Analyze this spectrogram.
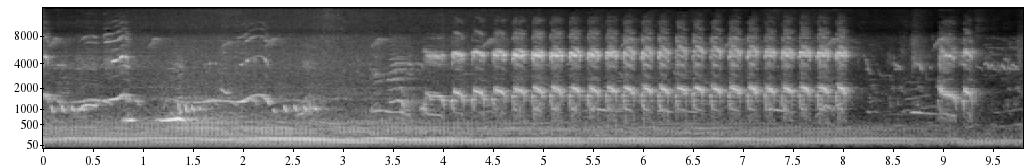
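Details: Caged white-crested laughingthrush being trained to sing, 2020 season; rising and falling whistled notes lead into a long fast trill of rapidly repeated sharp notes, ending abruptly, with a low hum behind.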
